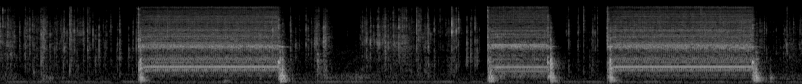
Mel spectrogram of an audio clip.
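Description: Linear actuator's 12 V DC motor running in three short runs, a steady whine each time, the first and last about a second and a half long and the middle one brief. Each run starts and stops with a sharp click.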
